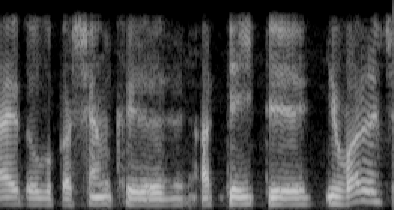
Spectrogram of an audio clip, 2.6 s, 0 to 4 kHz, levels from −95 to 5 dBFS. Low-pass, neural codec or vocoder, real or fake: 3.6 kHz; codec, 16 kHz, 8 kbps, FreqCodec, larger model; fake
